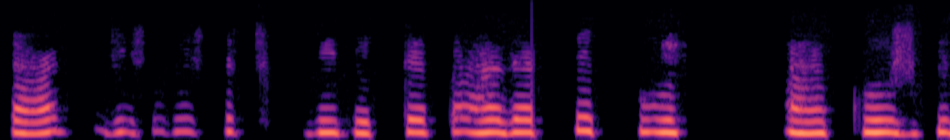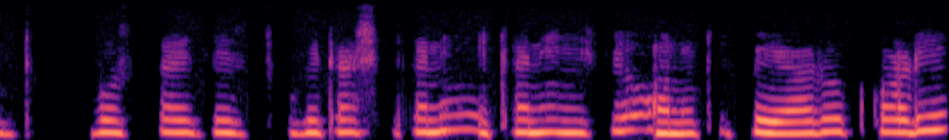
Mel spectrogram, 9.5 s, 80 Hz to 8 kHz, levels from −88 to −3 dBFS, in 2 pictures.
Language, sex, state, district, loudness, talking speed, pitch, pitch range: Bengali, female, West Bengal, Dakshin Dinajpur, -29 LUFS, 130 wpm, 255 Hz, 245-265 Hz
